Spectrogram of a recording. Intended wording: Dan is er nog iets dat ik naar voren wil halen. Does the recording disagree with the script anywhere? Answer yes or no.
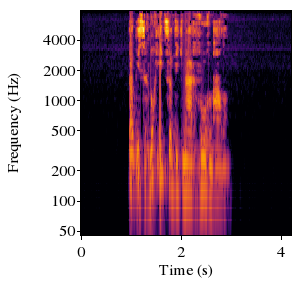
yes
